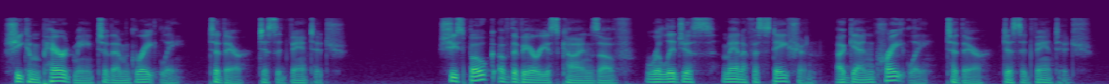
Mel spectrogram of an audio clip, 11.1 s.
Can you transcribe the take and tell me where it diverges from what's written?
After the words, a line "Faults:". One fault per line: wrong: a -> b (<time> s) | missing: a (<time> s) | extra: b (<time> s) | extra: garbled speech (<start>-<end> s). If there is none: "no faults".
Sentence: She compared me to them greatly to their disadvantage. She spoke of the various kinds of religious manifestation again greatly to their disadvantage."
She compared me to them greatly to their disadvantage. She spoke of the various kinds of religious manifestation again greatly to their disadvantage."
Faults:
no faults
